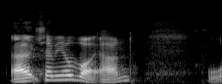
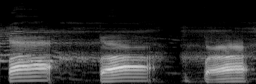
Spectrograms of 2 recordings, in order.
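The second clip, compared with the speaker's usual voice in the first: short playful bleats; sheep bleat; much slower than usual. Pretend. Dad showing his child a sheep sound, playful bleating. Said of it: "What about a sheep sound?".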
